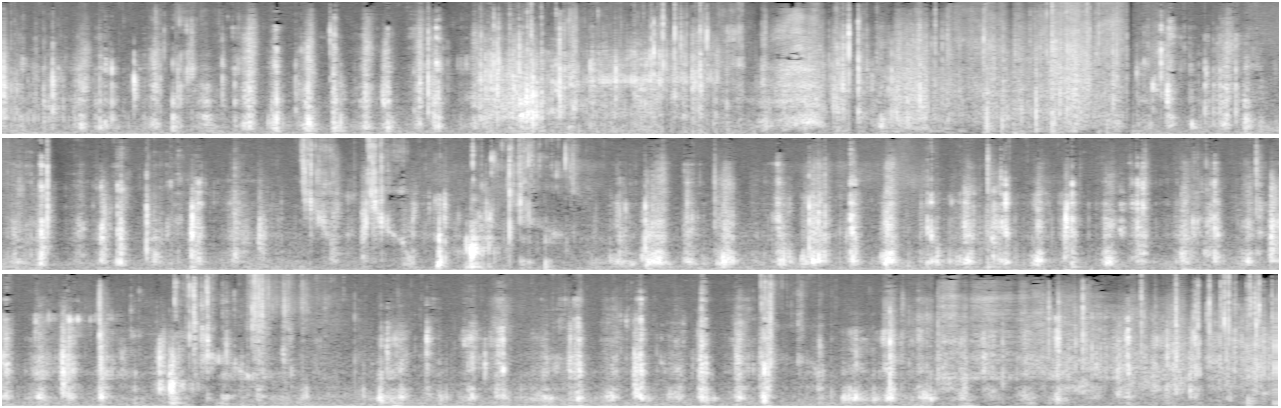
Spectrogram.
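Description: Close-miked chewing and crunching of a Burger King burger: wet mouth sounds with many irregular crisp crackles and bites.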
